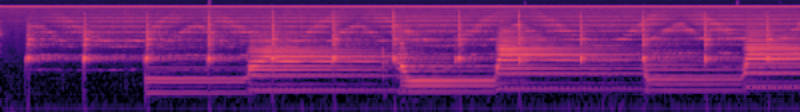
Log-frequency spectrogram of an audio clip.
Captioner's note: clock ticking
